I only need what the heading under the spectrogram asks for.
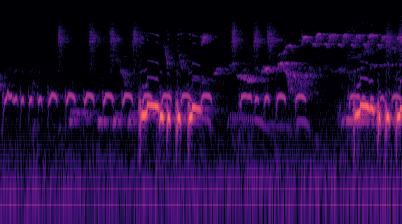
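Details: Singing local zebra dove whose call serves to invite and provoke other doves to sing; a run of short, evenly spaced coo notes leads into rolling trilled phrases, with thin high chirps of other birds behind.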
